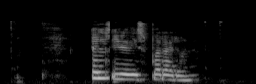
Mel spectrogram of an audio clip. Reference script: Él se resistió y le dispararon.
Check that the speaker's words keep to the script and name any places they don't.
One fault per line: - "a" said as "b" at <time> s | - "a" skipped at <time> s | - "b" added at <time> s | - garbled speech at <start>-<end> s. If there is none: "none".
- "se resistió" skipped at 1.1 s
